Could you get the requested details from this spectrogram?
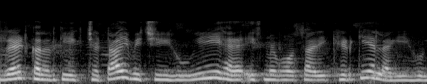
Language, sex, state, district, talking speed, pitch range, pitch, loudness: Hindi, female, Bihar, Kishanganj, 210 wpm, 210-245 Hz, 220 Hz, -19 LUFS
